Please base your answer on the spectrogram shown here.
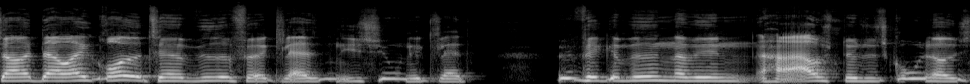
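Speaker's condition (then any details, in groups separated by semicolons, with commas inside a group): Cerebral palsy; wheelchair user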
